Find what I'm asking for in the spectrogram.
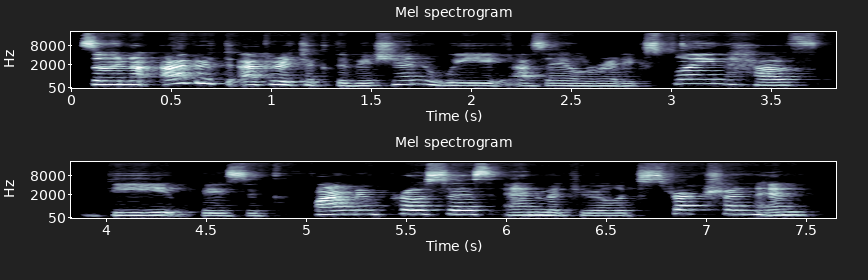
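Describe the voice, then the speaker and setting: A woman's voice: medium pitch, expressive, moderate pace, hardly any pauses, a bit bright. Woman presenting her company. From Costa Rica. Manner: earnest, explanatory, with frequent fillers and restarts. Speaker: company co-founder and CEO. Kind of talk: business presentation.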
